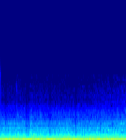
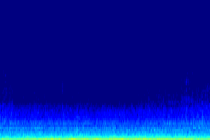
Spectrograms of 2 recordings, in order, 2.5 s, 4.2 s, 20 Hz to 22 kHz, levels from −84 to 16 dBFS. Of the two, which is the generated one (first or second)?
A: first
